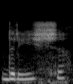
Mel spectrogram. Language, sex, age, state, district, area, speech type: Punjabi, female, 30-45, Punjab, Mansa, urban, spontaneous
